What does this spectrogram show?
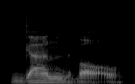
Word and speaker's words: гандбол: know why but there's some letters are different they do have kind of an h sound Ha. So when they say my name, it's usually. Uh but for some reason, uh most H's get translated as G.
